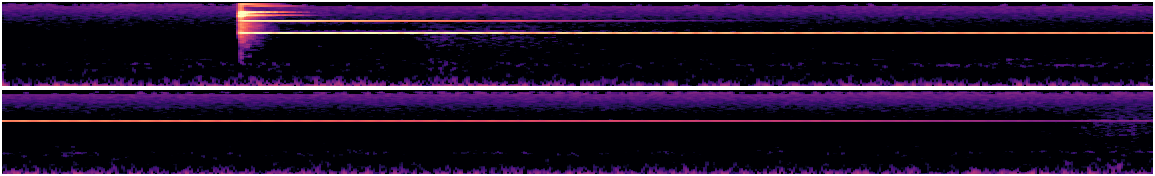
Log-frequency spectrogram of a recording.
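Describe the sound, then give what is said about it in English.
A single meditation bell is struck once to begin a guided open-awareness meditation, giving a clear bright chime that rings on and slowly fades over several seconds over a low background hum. “When you hear the bell, we can begin.”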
